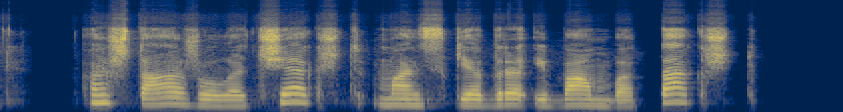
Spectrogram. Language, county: Lithuanian, Šiauliai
